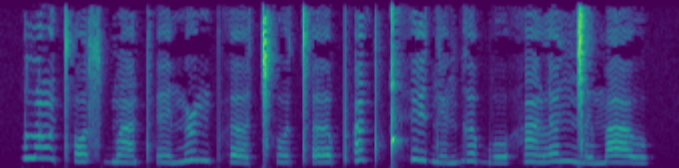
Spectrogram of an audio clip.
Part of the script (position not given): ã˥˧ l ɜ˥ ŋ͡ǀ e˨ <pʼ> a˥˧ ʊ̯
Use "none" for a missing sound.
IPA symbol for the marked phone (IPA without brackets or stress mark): m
